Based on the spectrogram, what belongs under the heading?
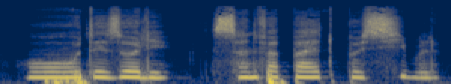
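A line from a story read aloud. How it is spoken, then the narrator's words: Whispered. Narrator (French): chuchote Esmeralda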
